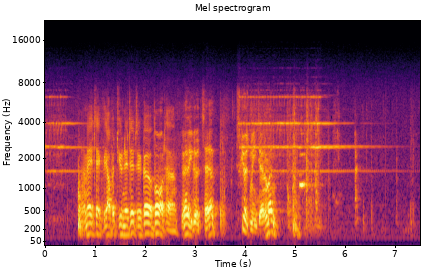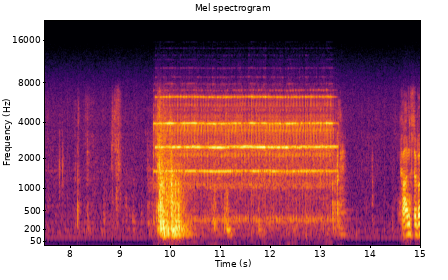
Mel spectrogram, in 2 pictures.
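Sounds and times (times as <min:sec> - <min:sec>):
telephone bell ringing: 0:00.0 - 0:01.1, 0:03.8 - 0:07.2, 0:09.6 - 0:13.6.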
